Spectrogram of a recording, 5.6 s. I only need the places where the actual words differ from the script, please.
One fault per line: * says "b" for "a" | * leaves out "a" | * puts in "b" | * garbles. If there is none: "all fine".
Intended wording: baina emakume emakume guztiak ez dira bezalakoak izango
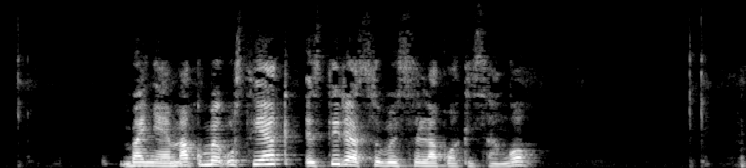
* leaves out "emakume"
* puts in "zu"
